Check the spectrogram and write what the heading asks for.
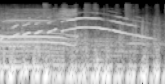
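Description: Cartoon sound effects: a fast, pulsing low rumble under a run of short rising chirps, then a long whistle that rises and falls, as the toy train's track begins to give way.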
